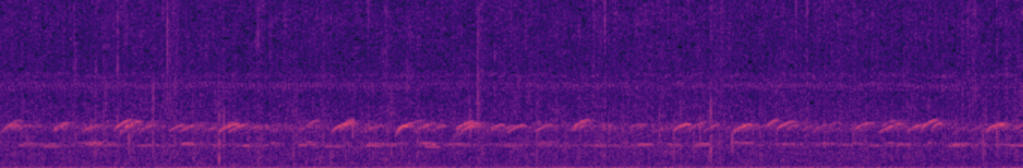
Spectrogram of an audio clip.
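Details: Rhythmic coqui frog chorus recorded in a tropical rain shower, Big Island, Hawaii: repeated two-part calls, a flat lower note and a rising whistled second note, given by several frogs at once above continuous hissing rain.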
